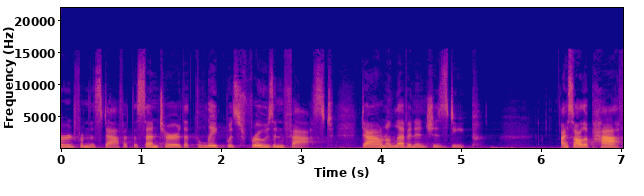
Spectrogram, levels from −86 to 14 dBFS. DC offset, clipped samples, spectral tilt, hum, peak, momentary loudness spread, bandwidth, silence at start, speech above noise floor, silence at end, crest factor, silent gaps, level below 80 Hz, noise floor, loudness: under 0.1%; under 0.1%; -3.5 dB/octave; none; -4 dBFS; 15 LU; 16 kHz; 0 s; 27 dB; 0 s; 20 dB; none; -50 dBFS; -51 dBFS; -24 LUFS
